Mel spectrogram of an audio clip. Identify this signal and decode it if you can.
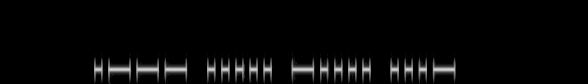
Morse code, heard as a keyed tone, about 17 wpm, 700 Hz. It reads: J56V
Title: Four Challenging Letter-Number Combinations 17wpm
